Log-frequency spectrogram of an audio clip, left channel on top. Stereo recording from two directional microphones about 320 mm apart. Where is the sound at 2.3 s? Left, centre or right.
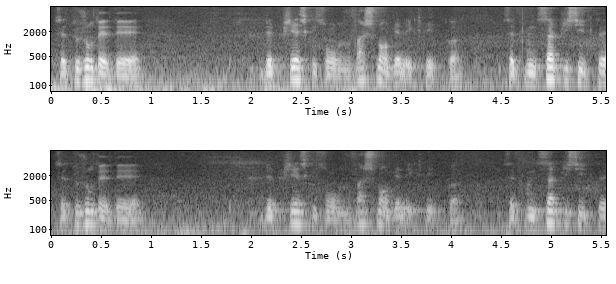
Left.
